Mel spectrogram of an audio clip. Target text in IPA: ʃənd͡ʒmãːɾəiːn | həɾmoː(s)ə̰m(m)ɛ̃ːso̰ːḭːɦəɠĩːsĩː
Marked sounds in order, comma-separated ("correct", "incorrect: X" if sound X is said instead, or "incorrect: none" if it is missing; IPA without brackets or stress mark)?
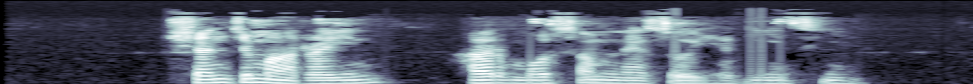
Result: correct, incorrect: n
